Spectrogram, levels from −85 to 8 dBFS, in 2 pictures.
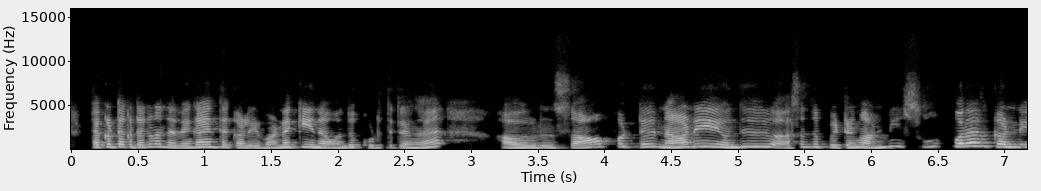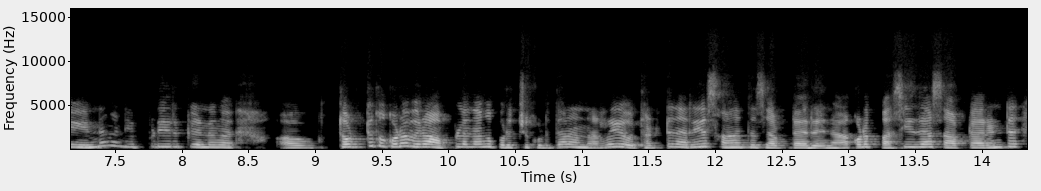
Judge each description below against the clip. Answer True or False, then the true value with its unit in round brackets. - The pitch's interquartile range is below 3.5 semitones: False (4.4 semitones)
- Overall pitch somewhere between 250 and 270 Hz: True (260 Hz)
